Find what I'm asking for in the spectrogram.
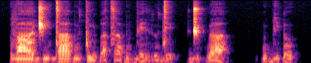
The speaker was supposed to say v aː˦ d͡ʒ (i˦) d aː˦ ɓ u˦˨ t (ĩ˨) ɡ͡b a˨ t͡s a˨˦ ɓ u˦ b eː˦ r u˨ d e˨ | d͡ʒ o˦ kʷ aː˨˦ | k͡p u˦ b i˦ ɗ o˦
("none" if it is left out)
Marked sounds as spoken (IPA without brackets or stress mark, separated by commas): i˦, ĩ˨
